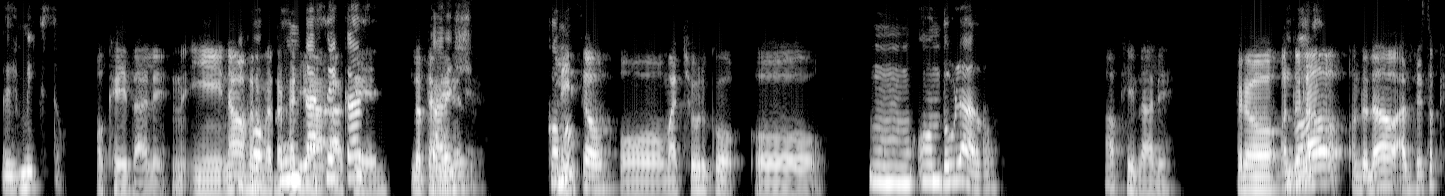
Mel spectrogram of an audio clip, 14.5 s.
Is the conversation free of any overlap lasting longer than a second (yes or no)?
no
